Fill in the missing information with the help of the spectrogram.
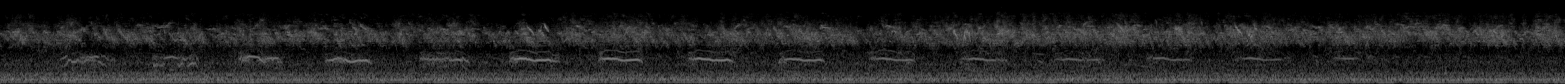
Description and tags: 20061121.sparrows.marsh.03
marsh ambiance, with a large house sparrow group in foreground; cow moos, dog barks, and other distant noises.sennheiser me66+AKG CK94-shure fp24-iRiver H120, decoded to mid-side stereo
